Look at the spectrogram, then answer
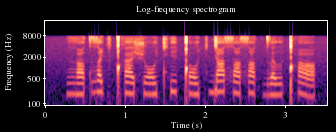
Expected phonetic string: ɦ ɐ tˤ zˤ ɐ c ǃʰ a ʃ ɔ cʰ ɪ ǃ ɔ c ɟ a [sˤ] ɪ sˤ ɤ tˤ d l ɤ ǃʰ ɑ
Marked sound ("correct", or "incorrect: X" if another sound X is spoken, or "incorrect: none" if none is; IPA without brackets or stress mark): correct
